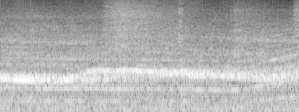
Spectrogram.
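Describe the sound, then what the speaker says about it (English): A siren wails steadily, its tone held with a slight waver, moderately loud as if passing nearby on the street. "that's siren"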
